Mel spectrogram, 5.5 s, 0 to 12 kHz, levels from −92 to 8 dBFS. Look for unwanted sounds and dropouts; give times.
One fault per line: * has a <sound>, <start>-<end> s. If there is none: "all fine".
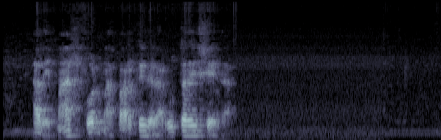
all fine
